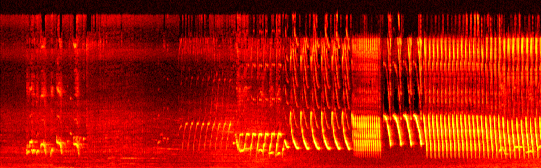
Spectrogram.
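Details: Champion canary starting with faint scattered chirps, then building into repeated upswept notes, a short buzzy burst and a rapid, steady rolling trill to the end.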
